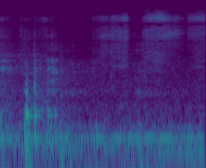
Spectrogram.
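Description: A fine metal necklace chain being handled: faint rubbing with a few light clicks in the first half second.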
